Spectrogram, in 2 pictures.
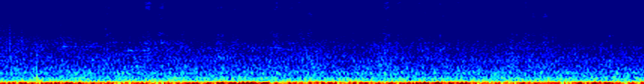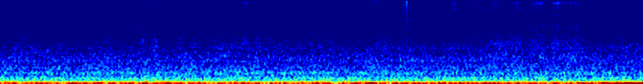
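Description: Pen writing on paper in clusters of short scratching strokes, over a steady low hum.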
